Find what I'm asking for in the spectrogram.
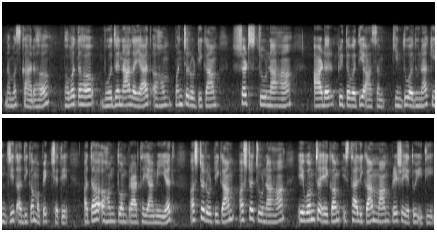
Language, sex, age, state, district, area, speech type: Sanskrit, female, 18-30, Manipur, Kangpokpi, rural, spontaneous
